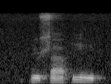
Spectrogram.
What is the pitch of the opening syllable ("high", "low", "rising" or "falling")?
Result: rising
